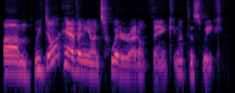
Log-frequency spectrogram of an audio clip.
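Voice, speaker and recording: A woman's voice: sits low, sing-song, brisk, a little hiss or hum. A woman hosting a casual fan podcast, wry and informal, with some swearing. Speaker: podcast host.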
